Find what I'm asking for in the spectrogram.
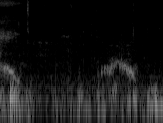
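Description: Pigeons coo nearby in soft, rolling calls, two clear coos about two seconds apart over quiet background rustling.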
